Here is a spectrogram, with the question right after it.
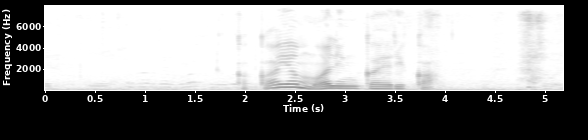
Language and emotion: Russian, neutral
